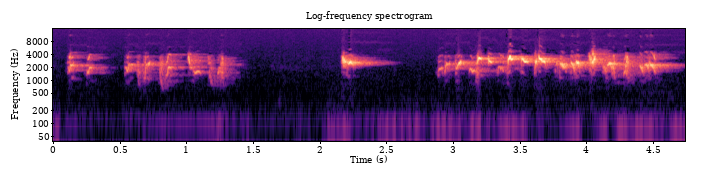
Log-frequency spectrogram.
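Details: Sooty-headed bulbul in full song, played to coax other bulbuls to answer: a short chattering phrase, a pause, one sharp note, then a long rapid jumble of bright twittering notes.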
